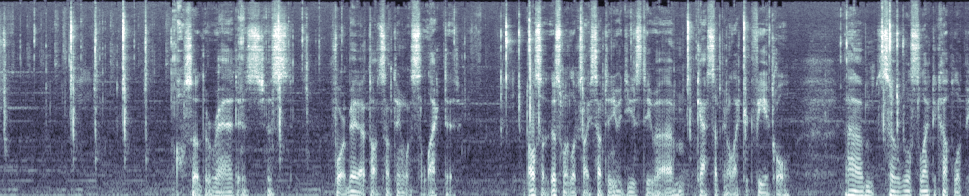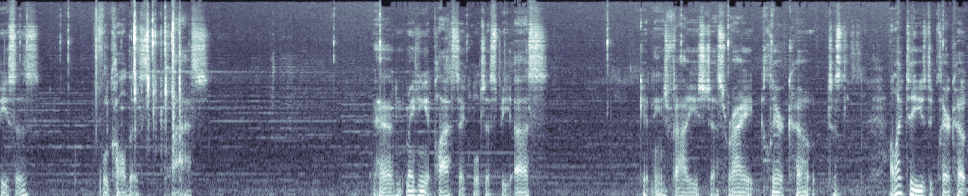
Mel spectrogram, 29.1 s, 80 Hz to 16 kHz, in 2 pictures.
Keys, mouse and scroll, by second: 0.2 middle click, 1.0 scroll down 2, 1.1 shift+middle click, 1.4-2.5 shift+scroll up 5, 2.0 shift+middle click, 3.5 scroll, 3.6 scroll down 1, 4.1 shift+scroll down 1, 4.3 shift+middle click, 4.7 middle click, 5.4 middle click, 6.9 scroll down 1, 7.6 KP_1, 7.9 KP_3, 9.1 shift+middle click, 9.5-12.5 shift+scroll up 6, 10.4 shift+middle click, 11.2 shift+middle click, 12.5 click, 14.7 click, 15.4 click, 16.5-17.0 typing, 17.1 Return, 19.5 click.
